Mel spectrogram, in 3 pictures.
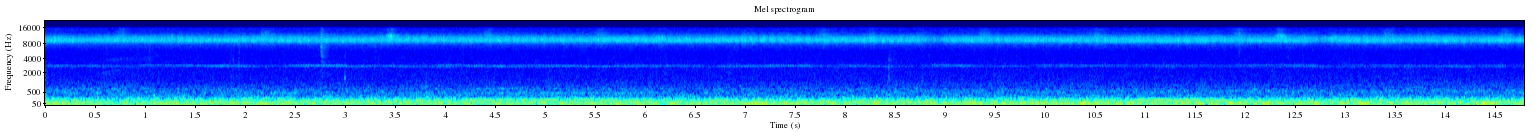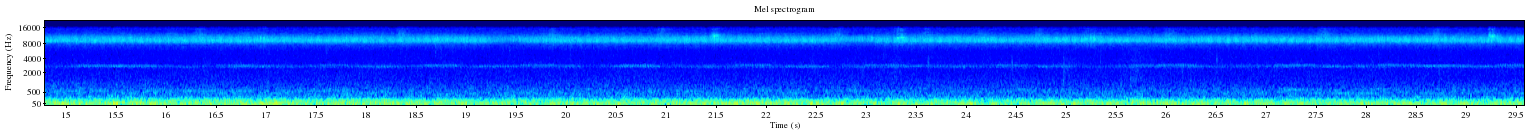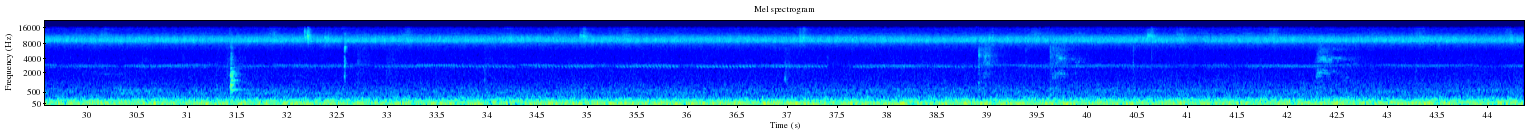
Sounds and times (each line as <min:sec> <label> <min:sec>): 0:00.0 cicadas 0:44.3
0:00.0 crickets 0:44.3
